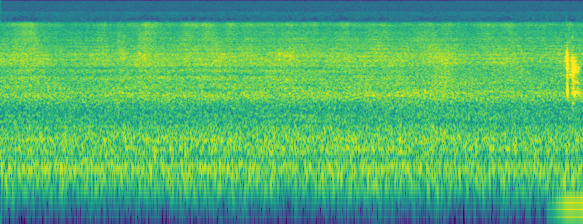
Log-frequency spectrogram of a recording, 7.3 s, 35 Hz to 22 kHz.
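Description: Special Air Mission 39, a presidential plane, drones steadily, its aircraft engines making a continuous broadband roar that holds an even level throughout, with no voices over it.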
